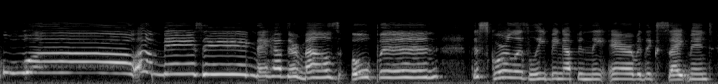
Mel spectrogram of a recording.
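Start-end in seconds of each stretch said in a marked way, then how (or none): 0.0-2.6 high, drawn-out amazed cry; amazed animals. Acted. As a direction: gasp it out like astonished animals. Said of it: "all the animals around are like".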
